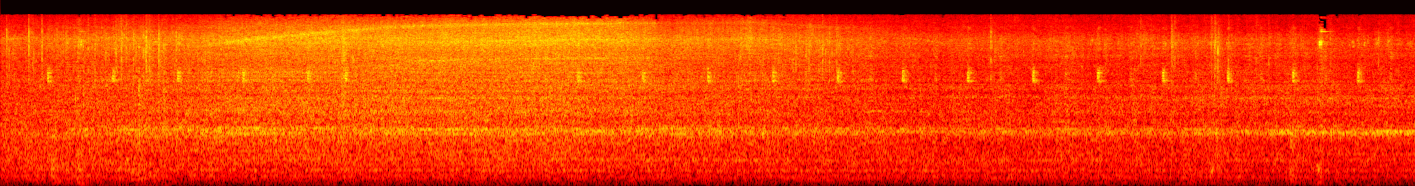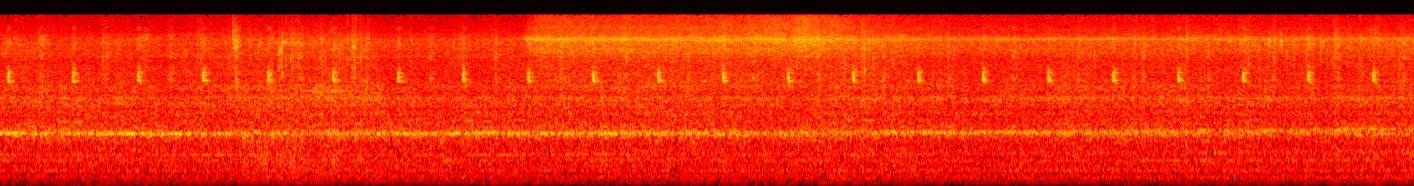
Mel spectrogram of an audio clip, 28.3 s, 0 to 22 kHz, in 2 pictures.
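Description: Steady running noise of a Mercedes-Benz 1626 coach on the move: engine and road drone with a constant whine, and a faint regular tick somewhat more than once a second.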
